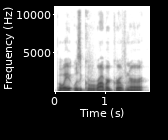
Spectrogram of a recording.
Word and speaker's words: Grosvenor: Grosvenor. – Yeah, the S is silent? – Yep.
